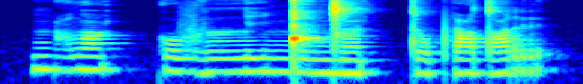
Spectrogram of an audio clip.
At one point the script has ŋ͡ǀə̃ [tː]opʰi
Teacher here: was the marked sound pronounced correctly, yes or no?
yes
